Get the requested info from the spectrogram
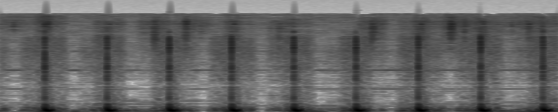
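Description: Techno dance beat: a kick drum thumping evenly about twice a second, four-on-the-floor, with faint ticks between the beats.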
